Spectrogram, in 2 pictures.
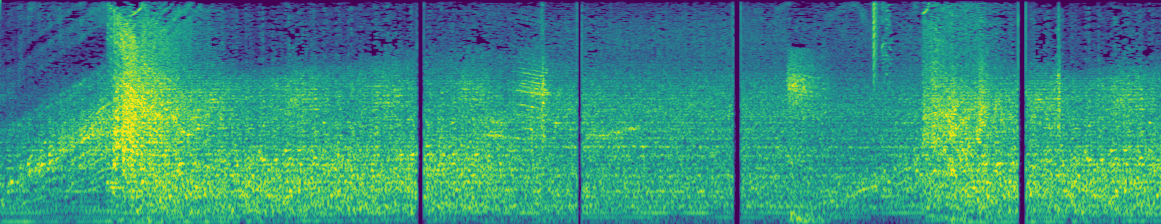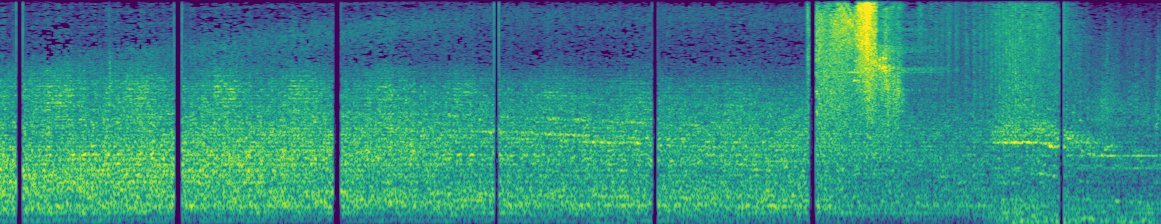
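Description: A spacecraft engine roars steadily, surging now and then.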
